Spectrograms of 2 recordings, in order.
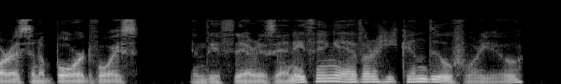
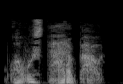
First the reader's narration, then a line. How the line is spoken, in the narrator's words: I said quietly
